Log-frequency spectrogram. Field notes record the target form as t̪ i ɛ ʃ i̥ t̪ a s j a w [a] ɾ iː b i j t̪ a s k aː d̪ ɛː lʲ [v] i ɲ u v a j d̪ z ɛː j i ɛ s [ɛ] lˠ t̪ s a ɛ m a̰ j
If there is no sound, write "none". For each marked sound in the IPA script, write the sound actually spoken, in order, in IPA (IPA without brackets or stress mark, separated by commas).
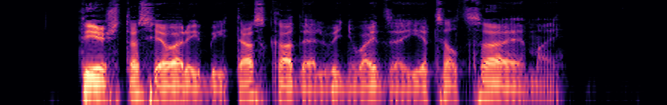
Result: a, v, ɛ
